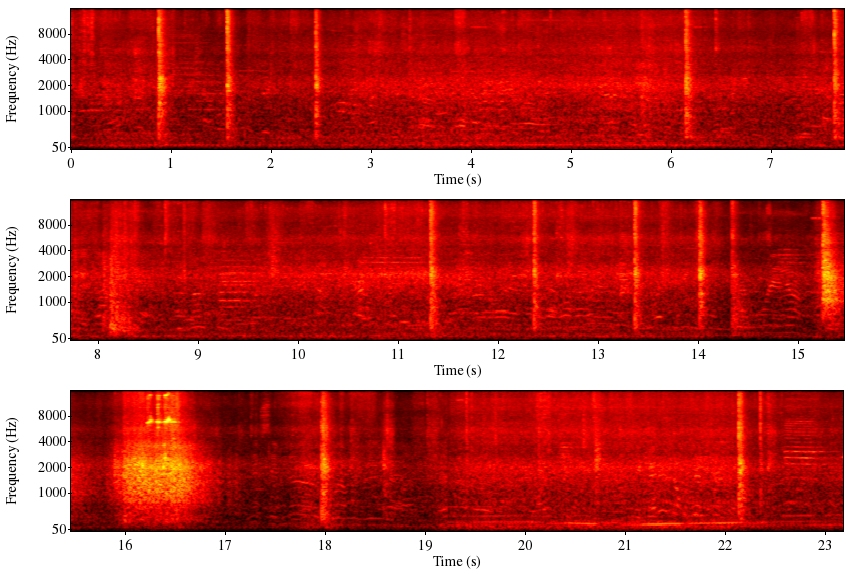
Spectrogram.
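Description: A metal spoon clinks against plates.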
